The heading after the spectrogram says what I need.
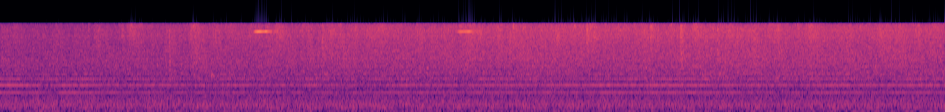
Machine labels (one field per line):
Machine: fan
